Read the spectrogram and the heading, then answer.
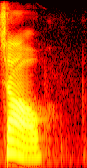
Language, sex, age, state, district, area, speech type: Manipuri, male, 18-30, Manipur, Imphal West, rural, read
